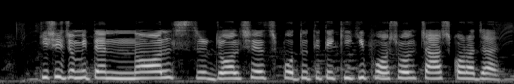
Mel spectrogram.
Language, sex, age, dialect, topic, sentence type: Bengali, female, <18, Rajbangshi, agriculture, question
